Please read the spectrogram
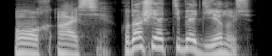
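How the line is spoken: Sighing. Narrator (Russian): вздохнул Арн

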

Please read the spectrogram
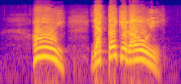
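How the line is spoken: Loud alarmed shout. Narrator (Vietnamese): Ông Bảy thét to

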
